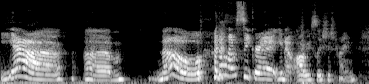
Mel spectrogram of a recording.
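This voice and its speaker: A woman speaks very slowly in a raised, projected voice at a high pitch, with big swings in loudness. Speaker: book podcast co-host. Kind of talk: casual chat. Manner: animated, loud at times.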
